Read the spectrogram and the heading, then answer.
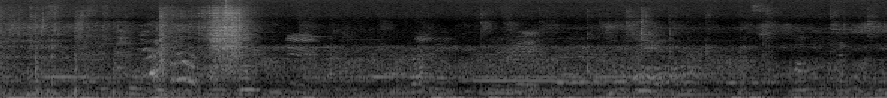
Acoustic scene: park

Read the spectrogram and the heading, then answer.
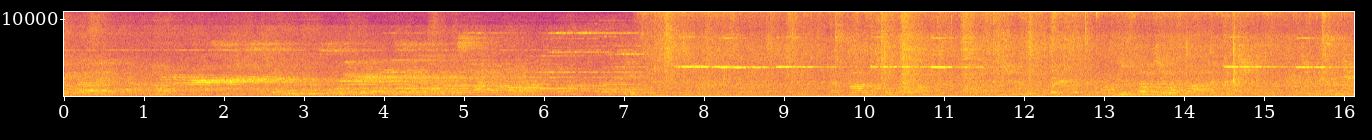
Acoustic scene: subway station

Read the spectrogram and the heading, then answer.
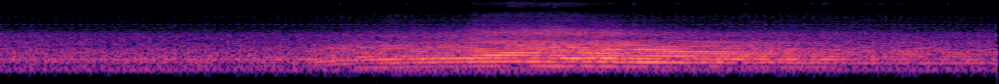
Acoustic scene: bus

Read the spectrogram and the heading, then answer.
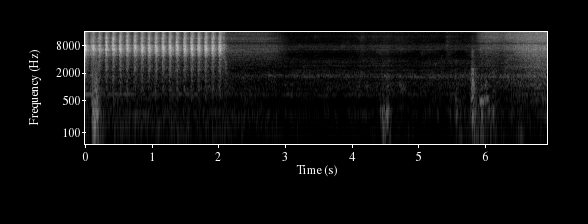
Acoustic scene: kitchen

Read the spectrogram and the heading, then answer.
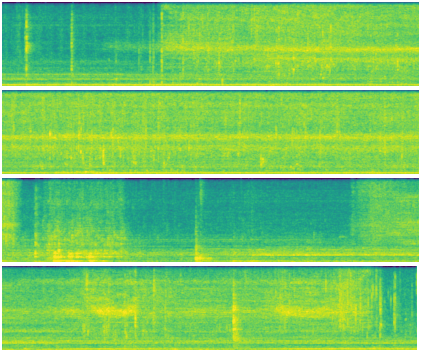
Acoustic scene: restroom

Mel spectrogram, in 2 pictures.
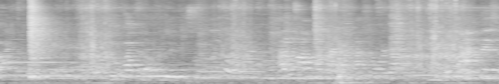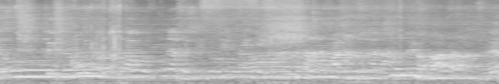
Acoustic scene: cafe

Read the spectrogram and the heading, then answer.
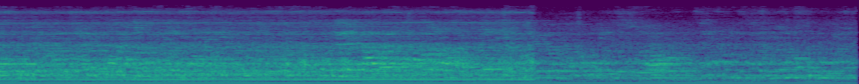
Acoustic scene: cafe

